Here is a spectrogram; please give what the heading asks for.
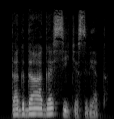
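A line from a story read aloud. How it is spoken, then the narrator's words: Quiet command. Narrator (Russian): негромко приказал адмирал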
